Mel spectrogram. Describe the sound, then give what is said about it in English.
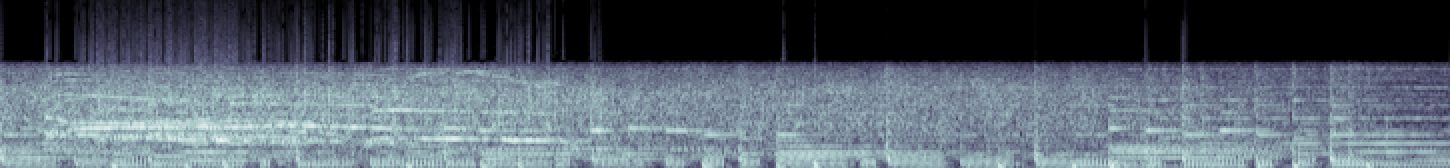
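A studio audience, along with four poodles, cheers loudly and steadily on the Boze Noze Show, live from Lane County, Oregon: a dense wash of clapping, whoops and shouts that holds strong throughout before easing slightly toward the end. “And the four poodles are cheering madly along with the studio audience.”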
